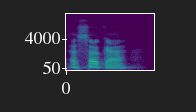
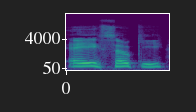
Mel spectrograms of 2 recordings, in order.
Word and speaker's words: Ahsoka: Every time I say it, I think I say it wrong. – You say it differently, but that was right. – Ahsoka and... anyway, Ahsoki. – Ahsoka.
